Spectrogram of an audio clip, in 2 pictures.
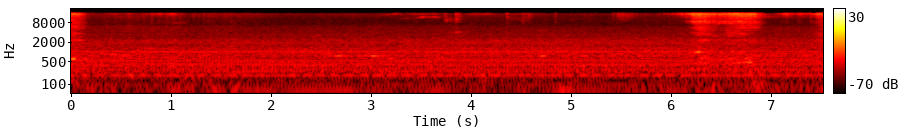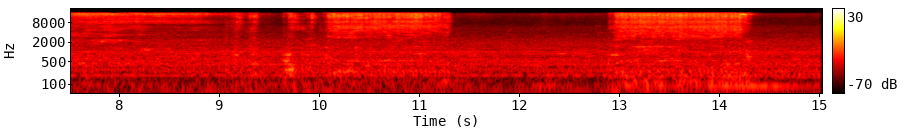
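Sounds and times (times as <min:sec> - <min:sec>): sewing machine stitching: 0:09.2 - 0:11.4, 0:13.0 - 0:14.4.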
